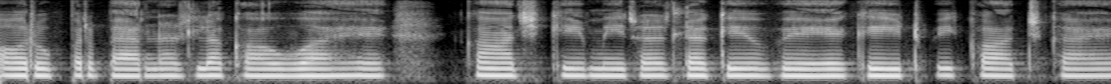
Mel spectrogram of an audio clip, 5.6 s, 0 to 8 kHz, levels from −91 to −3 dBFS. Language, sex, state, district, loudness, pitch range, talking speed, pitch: Hindi, female, Chandigarh, Chandigarh, -16 LUFS, 205-210 Hz, 185 wpm, 205 Hz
